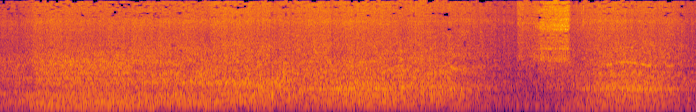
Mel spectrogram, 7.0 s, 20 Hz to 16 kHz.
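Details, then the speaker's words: 1990 Chevy Blazer/GMC Jimmy 4.3 after valve job and head gasket, restarted after unplugging PCV valve, oil pressure 40–45 psi: even fast idle slowly easing down, no knocks or misses; normal idle. "But let's crank it again. There you go. Nice and stable."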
